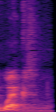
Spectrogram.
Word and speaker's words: Wecht: You got it, Wecht.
